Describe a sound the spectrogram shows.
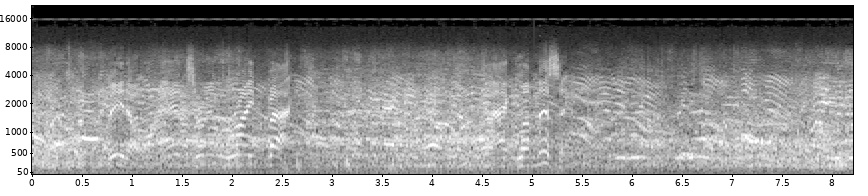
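A large crowd cheers and shouts loudly throughout.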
